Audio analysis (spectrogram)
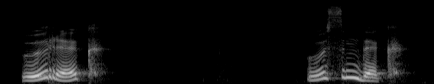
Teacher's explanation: Гласный, мягкий, переднеязычный, губной. При произношении звука губы сильно вытягиваются вперед. Язык продвигается вперед.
